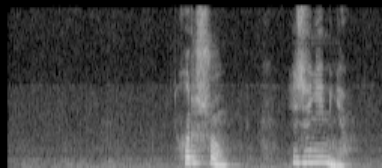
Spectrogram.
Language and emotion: Russian, sad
